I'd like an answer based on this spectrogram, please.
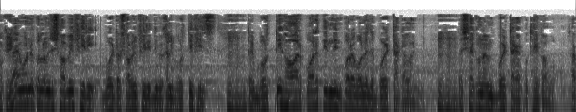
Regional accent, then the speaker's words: Dhaka, Dhaka Division, Bangladesh; আমি মিরপুর থেকে ছোট থেকে বড় হয়েছি।

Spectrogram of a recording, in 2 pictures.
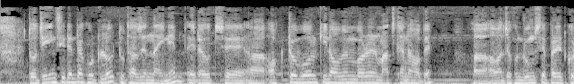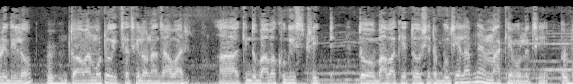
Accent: Dhaka, Dhaka Division, Bangladesh; Basically আমি পুরান ঢাকার স্থানীয়, আমি নারিন্দা ঠিক পাশেই থাকি।

